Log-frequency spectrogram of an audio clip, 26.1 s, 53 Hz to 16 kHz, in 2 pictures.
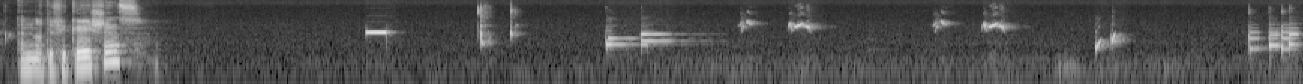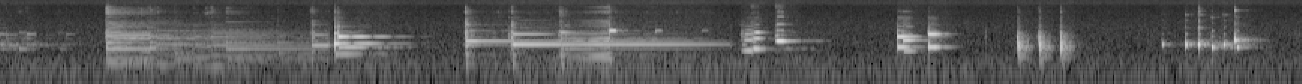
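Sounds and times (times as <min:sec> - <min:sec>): phone notification beeps and chimes: 0:06.1 - 0:07.0, 0:22.0 - 0:22.6
multi-note phone chime: 0:06.1 - 0:07.1.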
